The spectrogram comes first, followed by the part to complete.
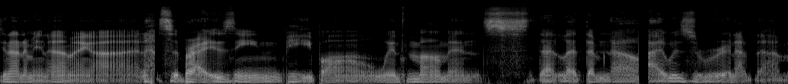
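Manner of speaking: hushed, very slow, soft drawl, words dragged out. Describing a cooking creator's go-to voices, doing the Kim Kardashian voice. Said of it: "They're all kind of doing the Kim Kardashian voice".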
